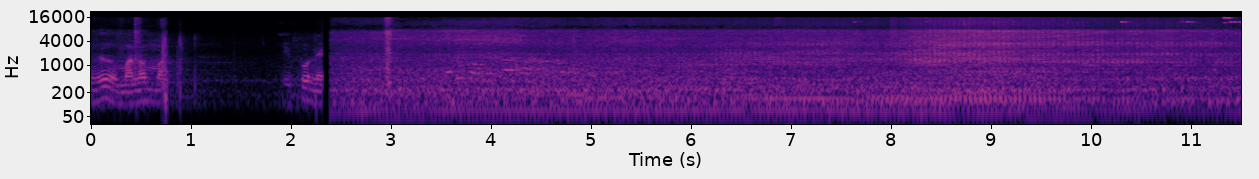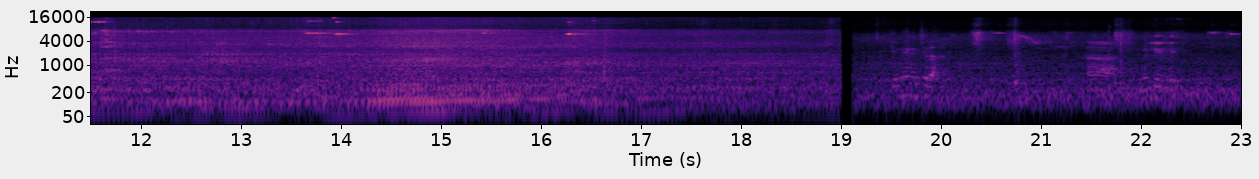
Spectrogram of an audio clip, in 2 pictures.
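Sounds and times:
road noise: 0.0s - 23.0s
truck engine hum: 2.4s - 19.0s.

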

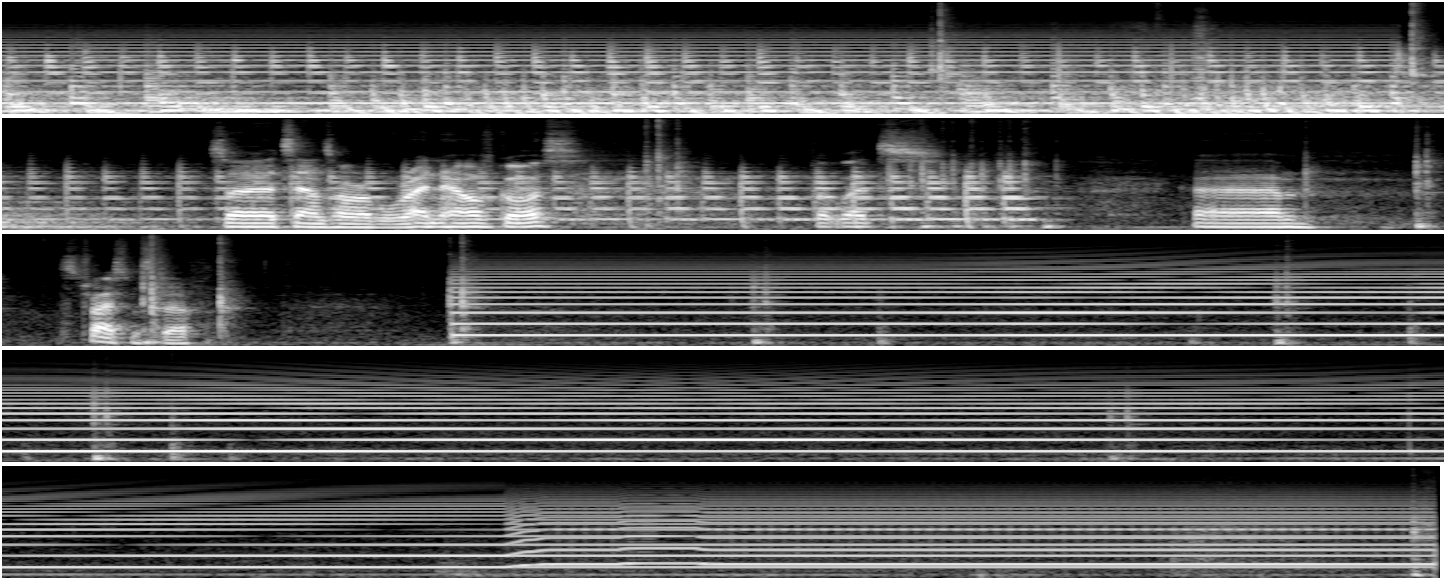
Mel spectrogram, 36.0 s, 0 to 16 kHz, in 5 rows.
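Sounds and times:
synthesizer pad drone: 0.0s - 12.7s, 16.7s - 36.0s.

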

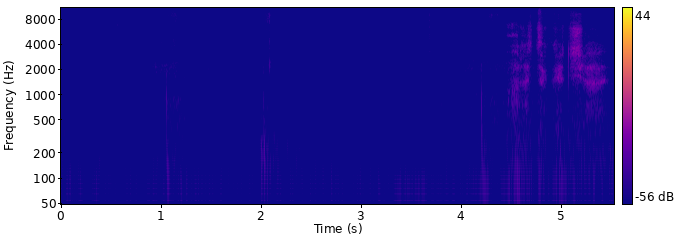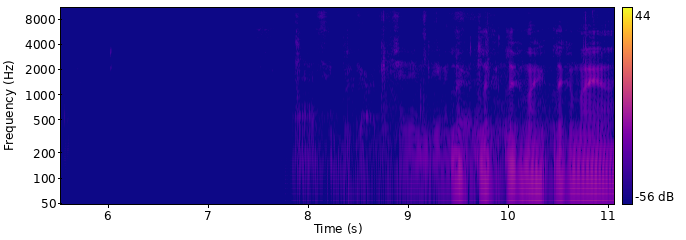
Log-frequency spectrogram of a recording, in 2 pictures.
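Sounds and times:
faint whispering voice: 4.4s - 5.9s.

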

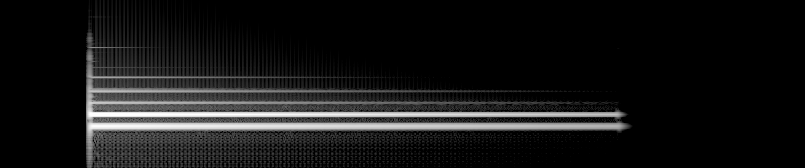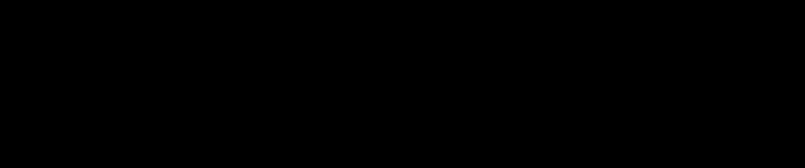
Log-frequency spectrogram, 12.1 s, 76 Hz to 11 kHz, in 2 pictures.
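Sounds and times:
keyboard tritone chord: 0.7s - 4.7s.

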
